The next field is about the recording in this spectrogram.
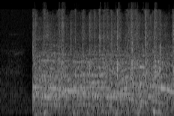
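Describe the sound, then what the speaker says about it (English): Cleveland football fans in bars giving a mock cheer after their team's tie, a sudden loud crowd roar that cuts in after a brief quiet moment and holds steady to the end. "a Bronx cheer, if you will, as Cleveland fans celebrate perhaps, the losing streak's over"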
